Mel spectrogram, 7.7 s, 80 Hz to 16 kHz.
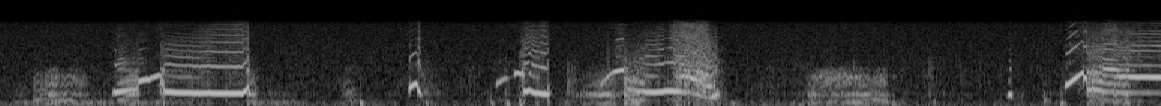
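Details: Wild American black bear cubs of Jewel, exploring outside the den with their mother on April 2, 2012, studied by the Wildlife Research Institute. Loud, rising, harmonic squalls come in bursts of about half a second, with soft murmuring and low rumble in between.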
